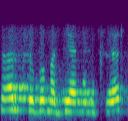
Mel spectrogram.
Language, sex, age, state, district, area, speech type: Telugu, female, 18-30, Andhra Pradesh, Chittoor, rural, conversation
